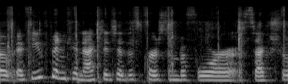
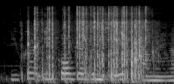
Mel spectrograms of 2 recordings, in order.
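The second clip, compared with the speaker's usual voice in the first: normal talking voice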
